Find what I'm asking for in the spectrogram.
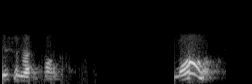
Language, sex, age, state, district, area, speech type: Nepali, female, 60+, West Bengal, Jalpaiguri, rural, conversation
